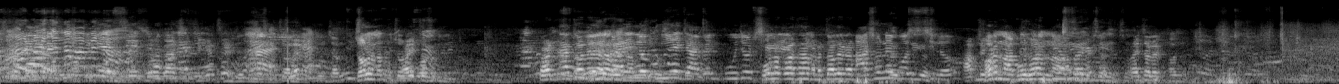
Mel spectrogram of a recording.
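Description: Several women shout and argue loudly and excitedly close by.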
